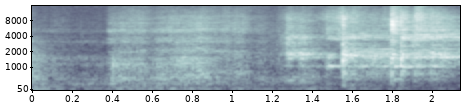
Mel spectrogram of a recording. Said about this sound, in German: Dann fangen wir mal an, machen wir mal den Kartoffeltopf nach hier hinten. Vorsicht heiß.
